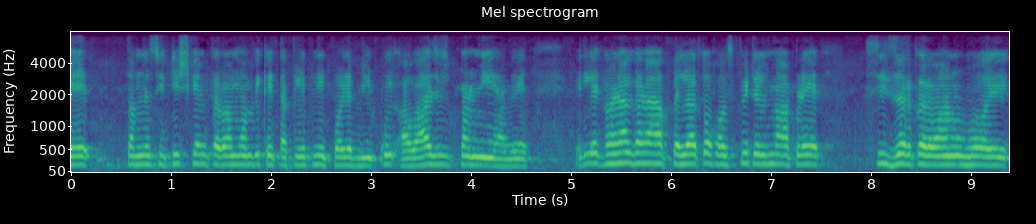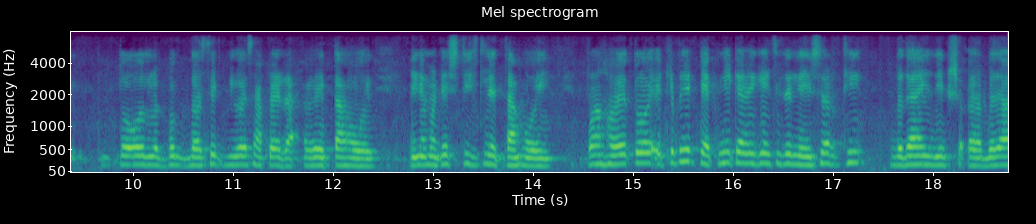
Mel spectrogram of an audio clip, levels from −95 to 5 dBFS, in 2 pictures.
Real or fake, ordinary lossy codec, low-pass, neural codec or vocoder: fake; none; 7.2 kHz; codec, 16 kHz, 2 kbps, FreqCodec, smaller model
